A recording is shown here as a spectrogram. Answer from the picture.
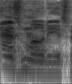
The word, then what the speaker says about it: Asmodeus: It's Asmodeus, man. I know it technically could pronounce it either way, but he's not fucking Mozart.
